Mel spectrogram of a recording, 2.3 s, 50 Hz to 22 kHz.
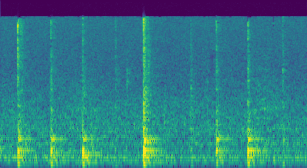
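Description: Tapping on the braced maple top of a jumbo guitar before the braces are scalloped, checking its tap tone. Seven short, bright knocks (the last cut off at the end) ring briefly around a 380 Hz pitch with a lot of high and upper-mid tone. The top sounds big and bright, and the braces are to be shaved to bring out more bass and lower mids.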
